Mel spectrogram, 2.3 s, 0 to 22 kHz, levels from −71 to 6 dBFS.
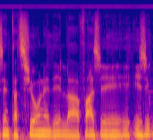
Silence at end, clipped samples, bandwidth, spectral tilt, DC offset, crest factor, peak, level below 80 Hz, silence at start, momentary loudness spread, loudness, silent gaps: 0 s; under 0.1%; 19 kHz; -5 dB/octave; under 0.1%; 12 dB; -4 dBFS; -36 dBFS; 0 s; 4 LU; -17 LUFS; none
